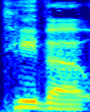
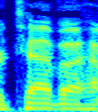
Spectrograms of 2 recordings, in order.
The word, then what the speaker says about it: Teva: Those are well, that brand is Teva or Teva, however you want to pronounce it.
